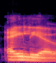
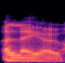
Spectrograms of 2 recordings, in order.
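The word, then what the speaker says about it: Aleo: And Alio, I've got that right now. Not Alo.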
